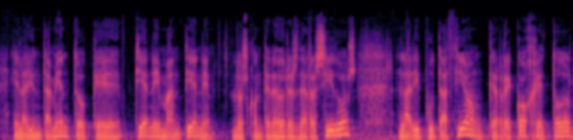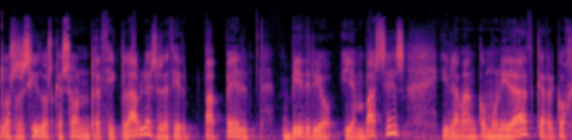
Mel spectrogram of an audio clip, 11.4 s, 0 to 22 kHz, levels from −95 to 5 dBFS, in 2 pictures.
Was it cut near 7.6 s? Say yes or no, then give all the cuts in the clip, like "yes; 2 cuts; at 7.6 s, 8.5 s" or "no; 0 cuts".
no; 0 cuts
